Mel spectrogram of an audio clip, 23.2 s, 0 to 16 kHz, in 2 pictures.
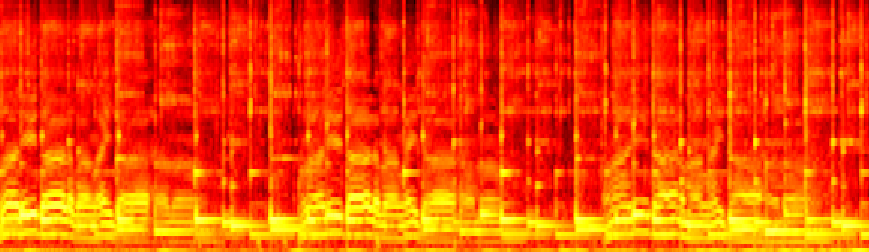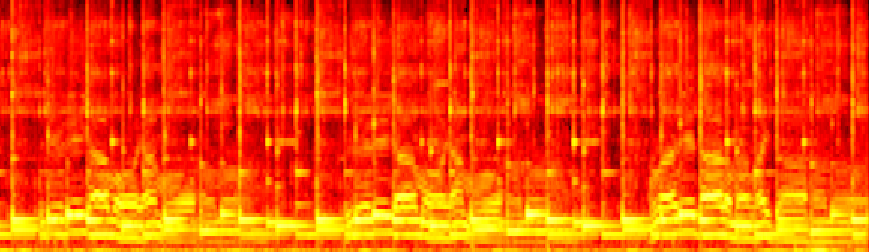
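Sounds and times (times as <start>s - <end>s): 
Hadza man singing a wavering melody: 0.0s - 2.9s, 4.0s - 7.0s, 8.1s - 11.1s, 12.2s - 15.0s, 16.2s - 19.1s, 20.3s - 23.1s
thumb piano metal tongues plucked by fingertips: 0.0s - 23.1s
speech: 0.1s - 2.7s.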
